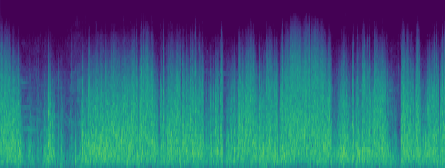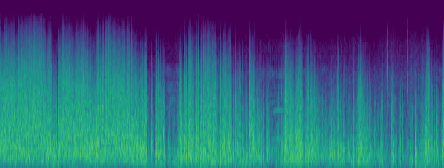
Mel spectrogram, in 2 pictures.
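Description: Wind blusters loudly across the microphone outdoors.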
